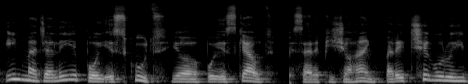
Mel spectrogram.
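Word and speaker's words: Boy Scout: مجله بوی اسکوت با تلفظ فرانسوی یا بوی اسکاوت با تلفظ انگلیسی این اتفاق در ماه آپریل 1922 افتاد.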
